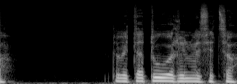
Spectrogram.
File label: "dwwr", Welsh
